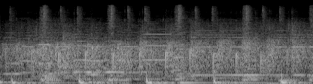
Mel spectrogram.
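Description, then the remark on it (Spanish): An audience applauds a licensed professional (licenciada) about to speak, a steady wash of many hands clapping at once, fairly loud and even for the whole three seconds without a pause. “Vamos chicos, aplausos para la licenciada”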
